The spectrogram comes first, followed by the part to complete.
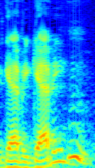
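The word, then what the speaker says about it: Gubbi Gubbi: people uh were definitely The Gabby Gabby uh which is spelled gubi gubi gby Gabby Gabby yeah yeah sorry y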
